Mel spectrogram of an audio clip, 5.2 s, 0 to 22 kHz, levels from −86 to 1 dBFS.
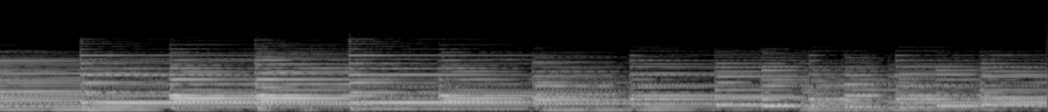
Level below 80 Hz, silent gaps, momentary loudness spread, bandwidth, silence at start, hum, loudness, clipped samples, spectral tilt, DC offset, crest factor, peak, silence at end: -58 dBFS; none; 8 LU; 5.4 kHz; 0 s; none; -27 LUFS; under 0.1%; -9 dB/octave; under 0.1%; 16 dB; -10 dBFS; 0 s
